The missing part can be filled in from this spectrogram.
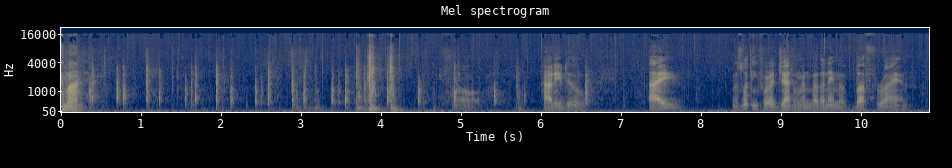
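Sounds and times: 
speech: 0.0s - 0.4s, 6.0s - 6.6s, 7.4s - 7.8s, 8.4s - 10.7s
light quick footsteps crossing a room: 0.0s - 7.2s
front door opening with a clunk and rattle: 0.4s - 4.9s.

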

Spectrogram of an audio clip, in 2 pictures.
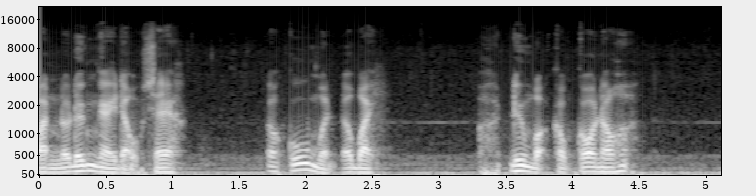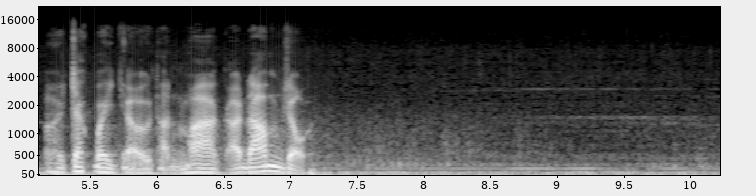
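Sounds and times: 
speech: 0.0s - 2.7s, 3.3s - 4.6s, 5.2s - 7.3s
heavy rain pouring down over a small rural district: 0.0s - 10.2s.

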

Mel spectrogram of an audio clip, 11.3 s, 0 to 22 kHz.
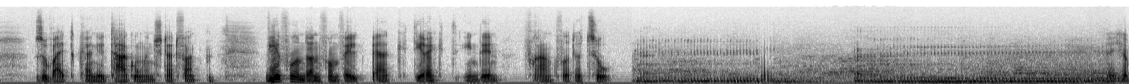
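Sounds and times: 
speech: 0.4s - 7.2s, 11.1s - 11.2s
tigers growling at a zoo: 6.3s - 11.2s.

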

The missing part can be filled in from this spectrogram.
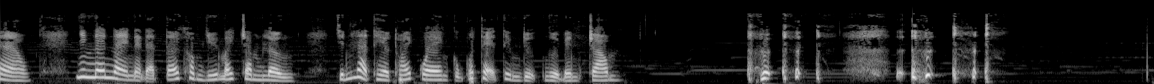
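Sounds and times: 
speech: 0.0s - 6.3s, 7.5s - 9.4s
raspy breath: 0.4s - 0.7s, 3.0s - 3.4s, 8.3s - 9.0s
hoarse painful coughing: 7.5s - 10.1s.

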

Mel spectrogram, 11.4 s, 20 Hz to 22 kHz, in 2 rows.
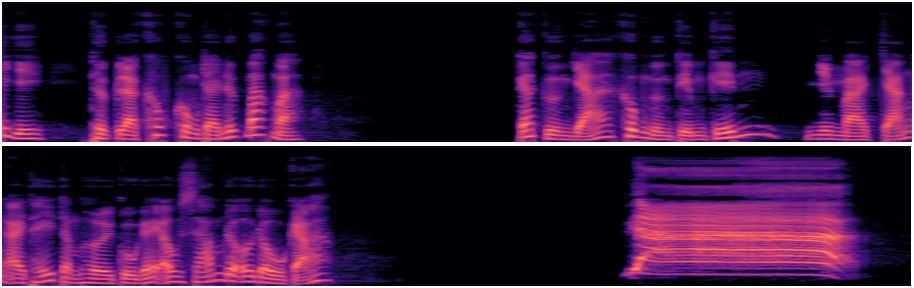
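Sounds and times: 
speech: 0.0s - 1.9s, 3.2s - 7.8s
aged master shouting loudly: 9.6s - 11.1s.

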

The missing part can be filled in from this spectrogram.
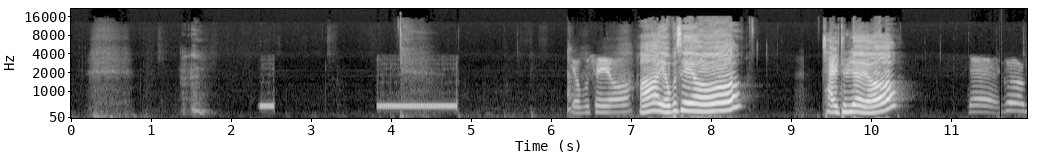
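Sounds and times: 
telephone ringing tones as a call is placed: 2.4s - 2.6s, 3.8s - 4.8s
speech: 6.3s - 8.4s, 9.4s - 10.4s.

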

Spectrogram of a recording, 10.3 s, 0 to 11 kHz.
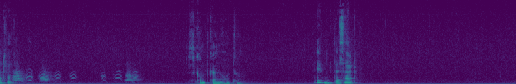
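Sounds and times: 
dogs barking: 0.0s - 3.0s
low steady hum: 0.0s - 10.3s
speech: 4.0s - 5.0s, 6.3s - 7.2s.

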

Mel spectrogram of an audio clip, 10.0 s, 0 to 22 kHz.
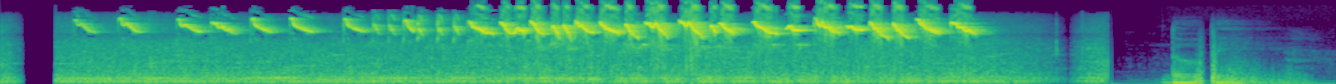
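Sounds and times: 
Oriental magpie-robin song: 0.5s - 7.4s.

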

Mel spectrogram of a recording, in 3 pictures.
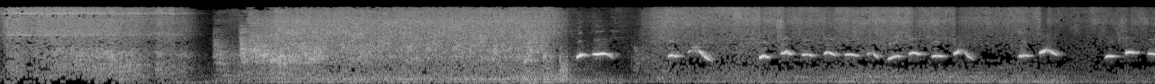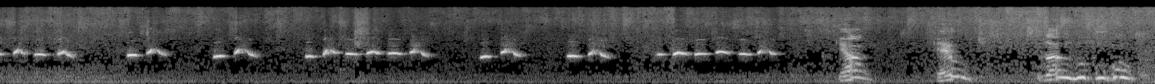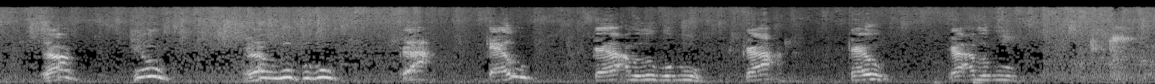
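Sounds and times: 
shower spray: 0.0s - 34.6s
man whistling a chant-like tune in the shower: 5.8s - 19.4s.

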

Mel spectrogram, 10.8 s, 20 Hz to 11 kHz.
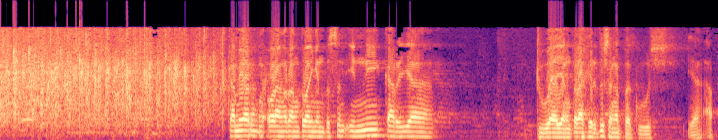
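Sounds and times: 
audience applause: 0.0s - 3.6s
speech: 3.4s - 6.6s, 8.0s - 10.7s.

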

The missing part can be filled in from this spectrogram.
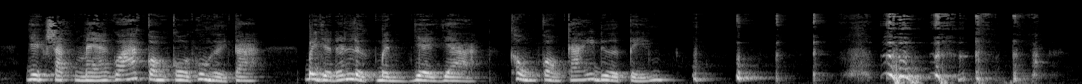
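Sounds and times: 
speech: 0.2s - 7.1s
old man having a violent coughing fit: 7.4s - 10.5s.

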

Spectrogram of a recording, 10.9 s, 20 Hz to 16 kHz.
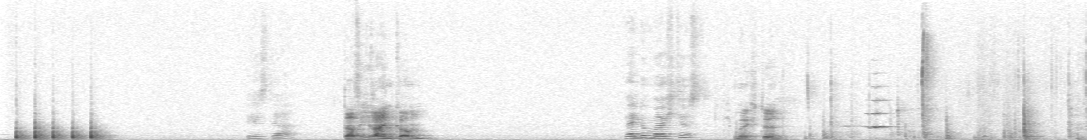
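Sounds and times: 
knocking on a door along a corridor: 0.1s - 1.2s
speech: 2.6s - 4.4s, 6.2s - 8.4s.

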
